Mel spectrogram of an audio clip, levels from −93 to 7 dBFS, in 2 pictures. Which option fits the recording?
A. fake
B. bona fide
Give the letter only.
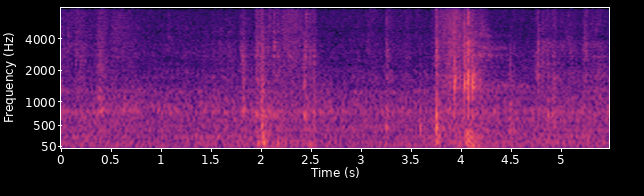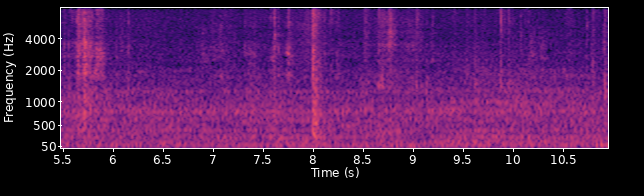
B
